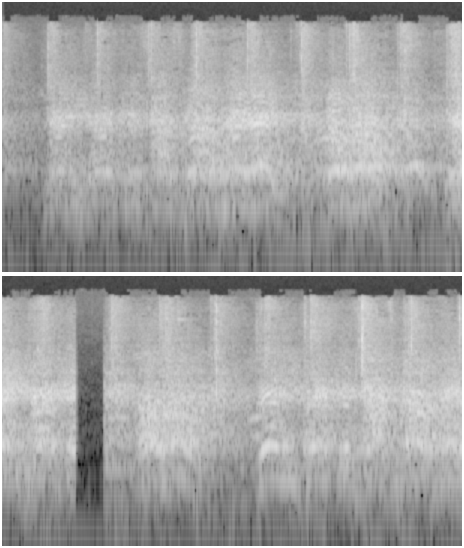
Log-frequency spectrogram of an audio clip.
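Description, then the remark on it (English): A large protest crowd walking into City Hall yells and chants together in loud, overlapping bursts of shouting, a dense wall of raised voices that cuts out briefly for a moment before the roar resumes. “I want to hear what the fuck they're yelling.”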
